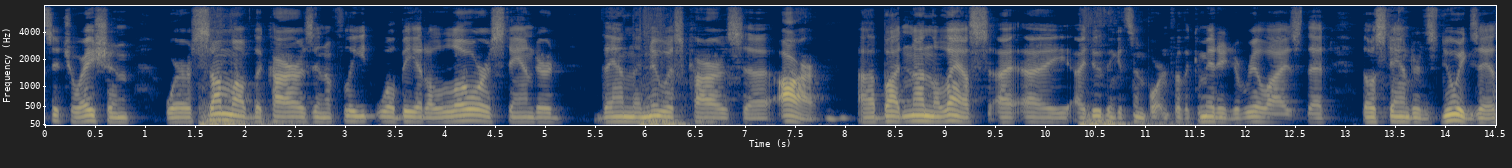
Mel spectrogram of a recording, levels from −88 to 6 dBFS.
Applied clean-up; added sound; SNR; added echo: classical method log-MMSE.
